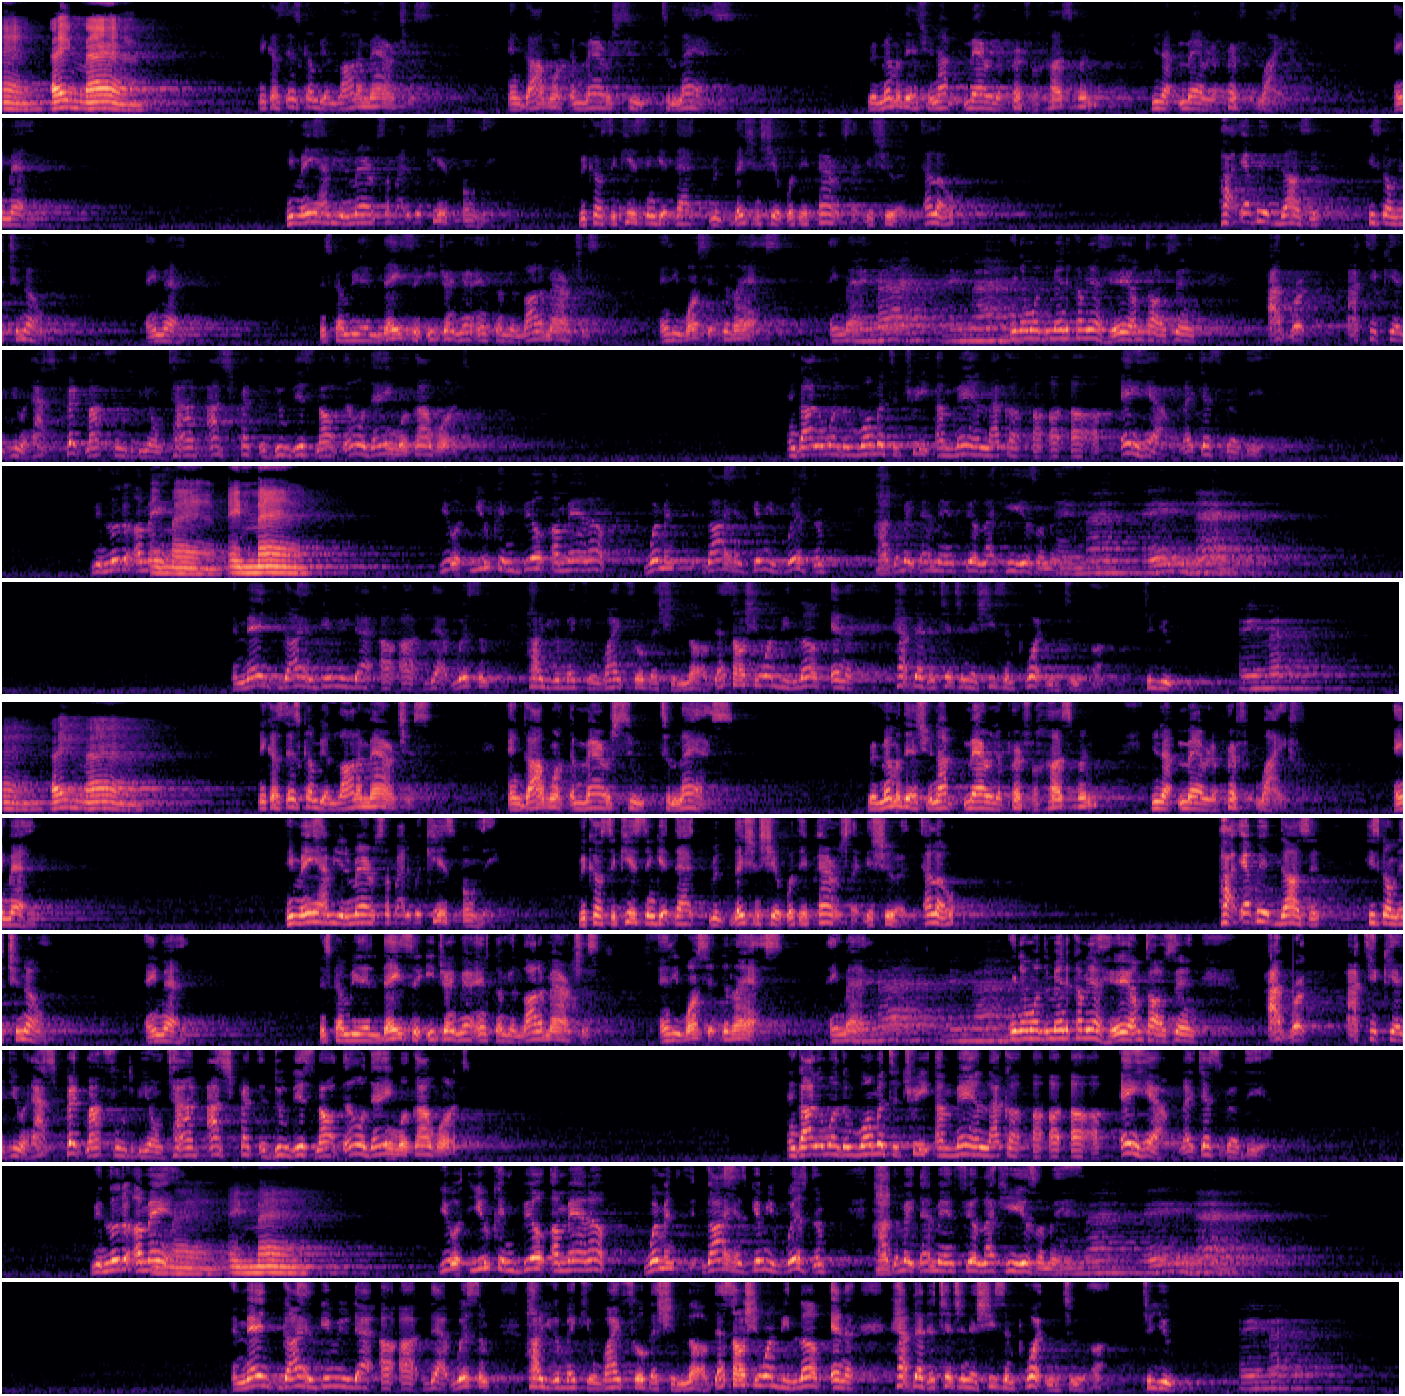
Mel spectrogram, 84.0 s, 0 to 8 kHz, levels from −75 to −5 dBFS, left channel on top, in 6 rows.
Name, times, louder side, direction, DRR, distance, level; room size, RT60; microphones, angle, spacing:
voice 1, 0.0-1.4 57.5-59.1, left 4 dB, 60° left, 13 dB, 0.5 m, -25 dB
voice 2, 2.6-4.3 5.1-7.3 8.7-11.0 11.5-13.0 13.9-14.4 16.8-19.0 19.8-23.5 26.2-27.2 27.7-28.5 29.4-29.9 31.2-34.0 34.6-35.8 36.3-36.7 38.1-40.2 40.7-41.1 41.5-46.6 49.9-54.7 56.9-57.8 60.4-62.1 62.5-64.3 64.8-66.8 72.3-75.0 75.3-81.1 81.5-81.8, right 6 dB, 60° right, 17 dB, 0.3 m, -29 dB
voice 3, 36.5-38.1 66.6-68.4 82.4-82.8, left 1 dB, 10° left, -3 dB, 1.8 m, -37 dB
12.0 x 10.5 x 9.7 m, 2.7 s
head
